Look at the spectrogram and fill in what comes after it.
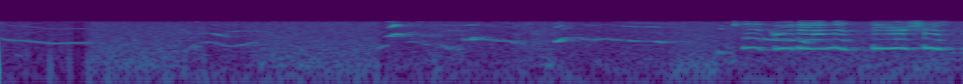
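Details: A black Labrador puppy tries to get down stairs, giving thin, high whines that waver up and down in pitch, then a quick run of sharper, brighter yips near the end.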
